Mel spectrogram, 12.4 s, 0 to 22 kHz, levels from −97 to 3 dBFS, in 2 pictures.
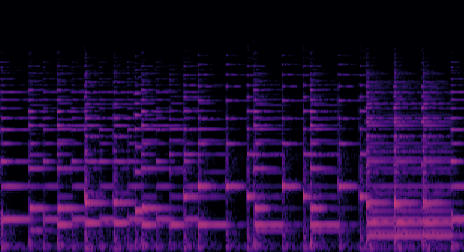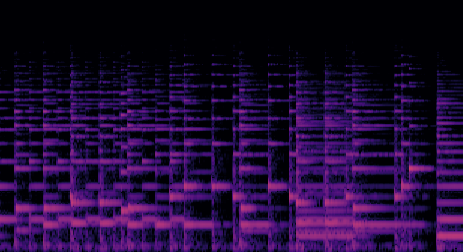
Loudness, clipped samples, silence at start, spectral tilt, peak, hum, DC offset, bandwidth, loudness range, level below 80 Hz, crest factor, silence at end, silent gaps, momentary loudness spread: -49 LUFS; under 0.1%; 0 s; -3.5 dB/octave; -32 dBFS; none; under 0.1%; 11.5 kHz; 1 LU; -72 dBFS; 18 dB; 0 s; none; 5 LU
